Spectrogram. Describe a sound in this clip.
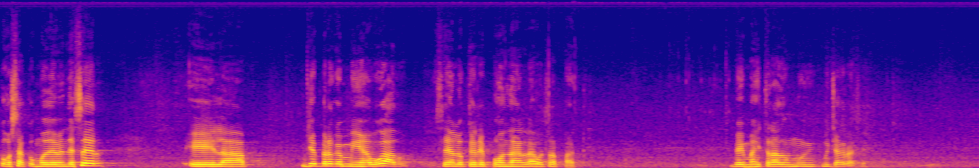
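An older man speaks forcefully into a microphone in a large room.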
